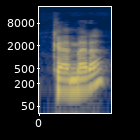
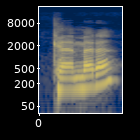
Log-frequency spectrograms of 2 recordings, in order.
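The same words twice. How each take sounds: The two takes are said the same way.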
